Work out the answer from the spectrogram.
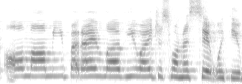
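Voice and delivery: imitating a whiny daughter. Mom imitates her daughter begging for cuddles, mild whine. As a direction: lightly voice the clingy child begging. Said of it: "she whines".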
